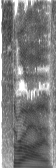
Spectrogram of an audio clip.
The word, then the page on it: thrive: American English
